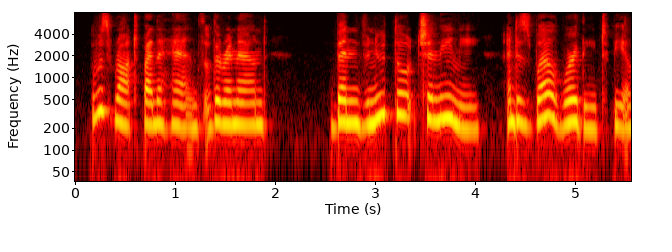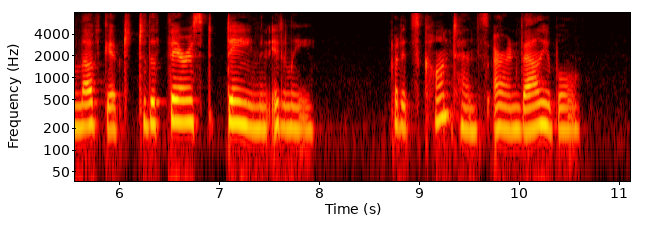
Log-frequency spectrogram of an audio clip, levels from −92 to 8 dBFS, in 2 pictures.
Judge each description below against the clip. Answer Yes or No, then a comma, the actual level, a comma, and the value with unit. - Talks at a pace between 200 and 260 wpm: No, average, 165 wpm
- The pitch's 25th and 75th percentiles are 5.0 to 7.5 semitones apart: No, average, 3.3 semitones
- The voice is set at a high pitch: Yes, high, 225 Hz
